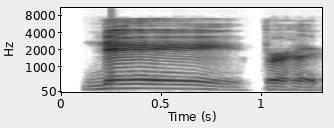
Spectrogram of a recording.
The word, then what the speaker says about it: neighborhood: The first syllable is going to get the emphasis here. Neighborhood.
